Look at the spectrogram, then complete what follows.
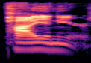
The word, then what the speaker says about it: PYNRS: It's pronounced pioneers.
